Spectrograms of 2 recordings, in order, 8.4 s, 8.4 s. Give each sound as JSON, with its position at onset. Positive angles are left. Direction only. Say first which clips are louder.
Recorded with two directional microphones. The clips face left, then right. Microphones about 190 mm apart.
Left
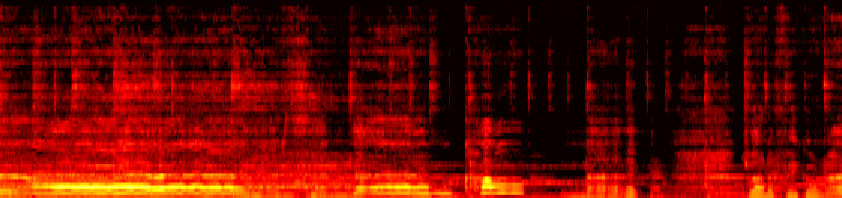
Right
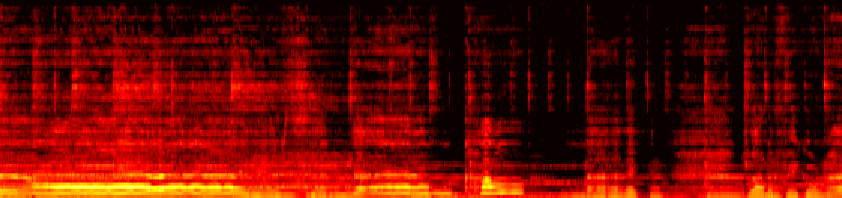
{"t": 0.0, "sound": "a sound", "louder": "right 3 dB", "side_deg": -20}
{"t": 2.9, "sound": "music", "louder": "right 4 dB", "side_deg": -30}
{"t": 3.5, "sound": "music", "louder": "left 2 dB", "side_deg": -15}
